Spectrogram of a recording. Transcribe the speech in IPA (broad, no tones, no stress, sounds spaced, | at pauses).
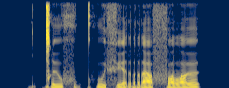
ǀ ɨ xʷ ə kʷʰ ɨ fʲ a r a f ə lˠ ɨ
